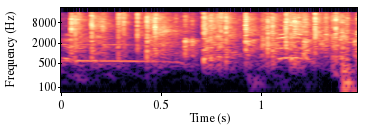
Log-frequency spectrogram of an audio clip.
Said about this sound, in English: You can clap more than that, and you have to, because this next comic is their first time on the show, and you know what we do when it's their first time.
